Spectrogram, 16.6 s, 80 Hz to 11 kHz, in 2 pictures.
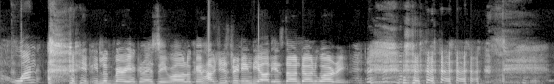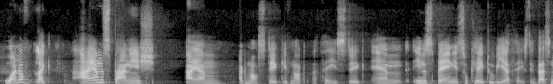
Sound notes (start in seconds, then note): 0.0 audience laughing; 5.3 laughs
